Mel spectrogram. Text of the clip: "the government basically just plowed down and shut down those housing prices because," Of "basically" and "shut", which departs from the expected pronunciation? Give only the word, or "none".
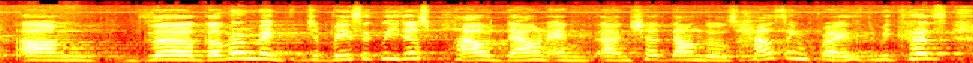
none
